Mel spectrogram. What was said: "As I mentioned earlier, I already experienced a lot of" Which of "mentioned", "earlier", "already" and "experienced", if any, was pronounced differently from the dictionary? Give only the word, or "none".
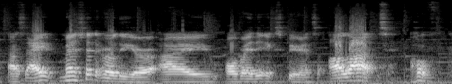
none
